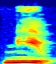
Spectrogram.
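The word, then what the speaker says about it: μ: the entire population and the way we pronounce it is Mu okay this is how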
